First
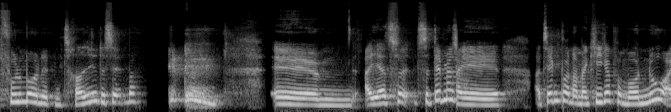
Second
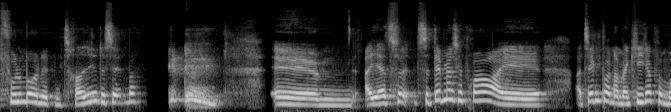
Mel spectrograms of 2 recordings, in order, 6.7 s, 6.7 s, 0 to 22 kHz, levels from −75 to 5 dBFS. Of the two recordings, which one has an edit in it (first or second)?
first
